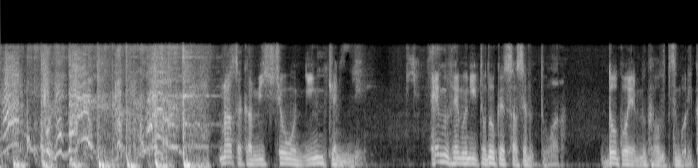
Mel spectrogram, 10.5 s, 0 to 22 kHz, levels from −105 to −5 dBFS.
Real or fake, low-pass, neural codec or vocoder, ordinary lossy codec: fake; 7.2 kHz; codec, 16 kHz in and 24 kHz out, 1.1 kbps, FireRedTTS-2 codec; Opus, 64 kbps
